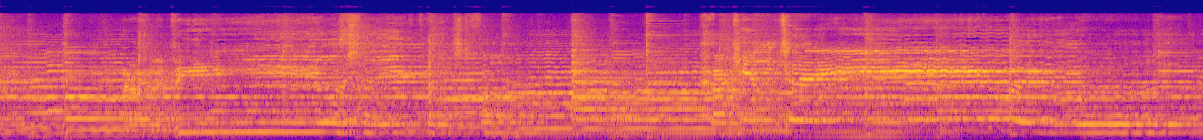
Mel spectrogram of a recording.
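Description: Live band playing a slow country ballad, with guitar and long, held melodic lines.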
